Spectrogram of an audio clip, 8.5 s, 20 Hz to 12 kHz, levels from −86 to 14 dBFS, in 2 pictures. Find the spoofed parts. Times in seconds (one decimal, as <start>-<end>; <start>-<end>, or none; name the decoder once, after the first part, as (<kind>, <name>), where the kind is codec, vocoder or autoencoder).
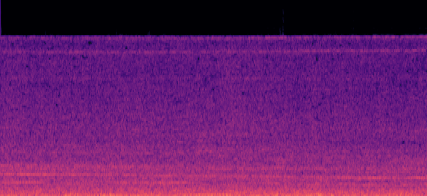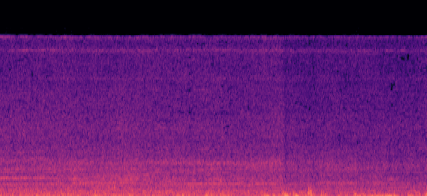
4.8-5.8 (autoencoder, DAC-VAE); 6.6-8.1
